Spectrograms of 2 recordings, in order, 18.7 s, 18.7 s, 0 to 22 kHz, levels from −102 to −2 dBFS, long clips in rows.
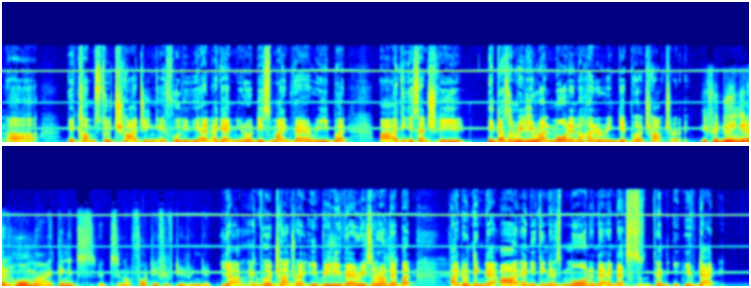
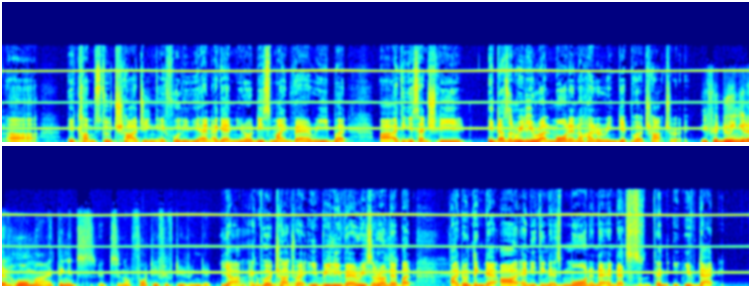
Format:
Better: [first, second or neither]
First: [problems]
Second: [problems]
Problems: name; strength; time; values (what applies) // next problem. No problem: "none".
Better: first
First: high-pitched whine; faint; throughout; 2 kHz, 20 dB below the speech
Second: high-pitched whine; loud; throughout; 2 kHz, 9 dB below the speech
